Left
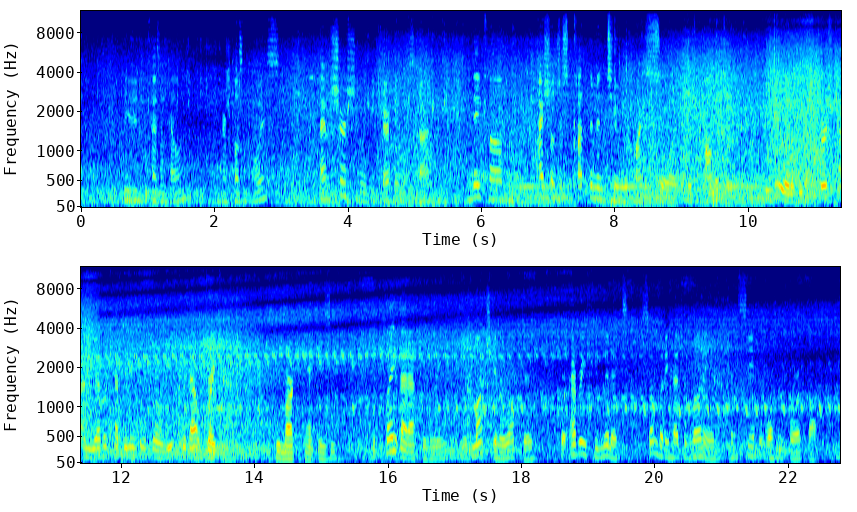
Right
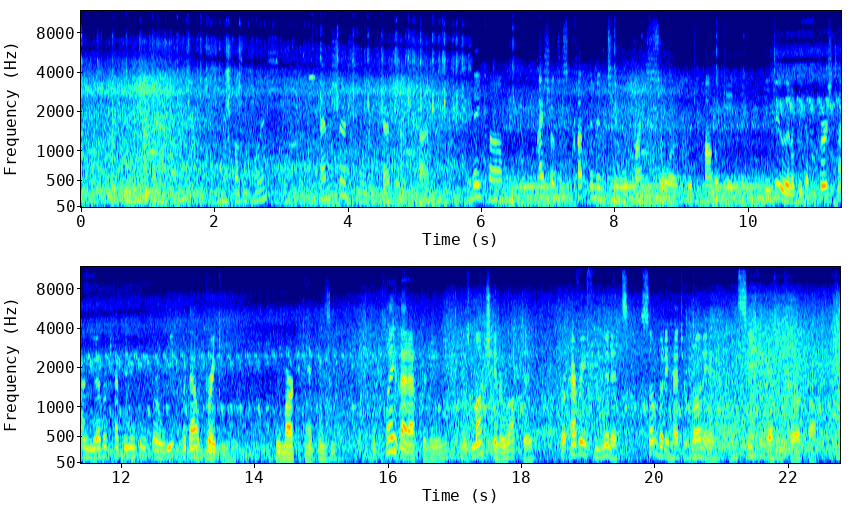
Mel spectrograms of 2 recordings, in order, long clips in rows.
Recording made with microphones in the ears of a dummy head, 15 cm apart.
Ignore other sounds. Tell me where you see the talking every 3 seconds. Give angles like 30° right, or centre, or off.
70° left, 60° left, 60° left, 40° left, 10° left, 30° right, 60° right, 70° right.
